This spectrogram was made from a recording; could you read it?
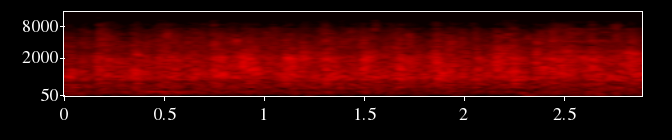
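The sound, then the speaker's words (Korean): A crowd claps steadily throughout in honor of the companies Samsung, Hyundai, Kia and LG, a dense, even wash of many hands applauding at a fairly loud level with no voices standing out. “물론 어느 잘못된 부분도 있지만 솔직히 우리나라가 이렇게 잘 살게 된 여유 이유 중에 하나가 삼성, 현대, 기아, LG 그분들 박수 한번 쳐주세요.”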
